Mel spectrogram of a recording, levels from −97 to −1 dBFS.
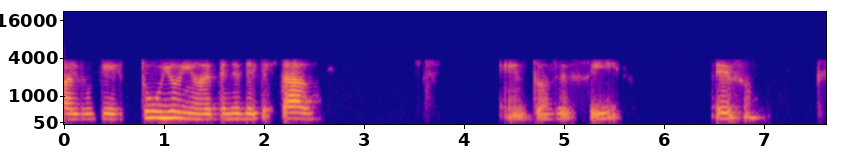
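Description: G.729 codec damage runs through the whole of this speech recording: nothing reaches above 3.8 kHz, the line band sits between 250 Hz and 3.6 kHz, and the voice is plainly rough and synthetic, rebuilt from a vocal tract filter, pitch predictor and sparse pulses, which fits an 8 kbit/s G.729A stream.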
